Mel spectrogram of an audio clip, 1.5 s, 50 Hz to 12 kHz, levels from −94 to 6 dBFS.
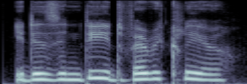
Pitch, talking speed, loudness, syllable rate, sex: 230 Hz, 195 wpm, -15 LUFS, 5.4 syllables/s, female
